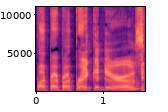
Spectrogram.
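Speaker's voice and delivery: put-on high, slow old-time newsreel announcer, 1920s radio style.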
